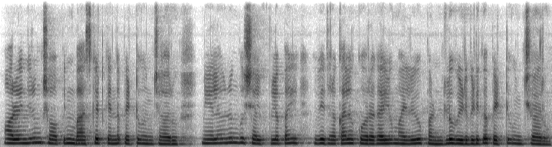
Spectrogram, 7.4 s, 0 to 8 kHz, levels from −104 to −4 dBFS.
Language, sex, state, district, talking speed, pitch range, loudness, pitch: Telugu, female, Telangana, Hyderabad, 170 wpm, 200-225 Hz, -16 LUFS, 210 Hz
